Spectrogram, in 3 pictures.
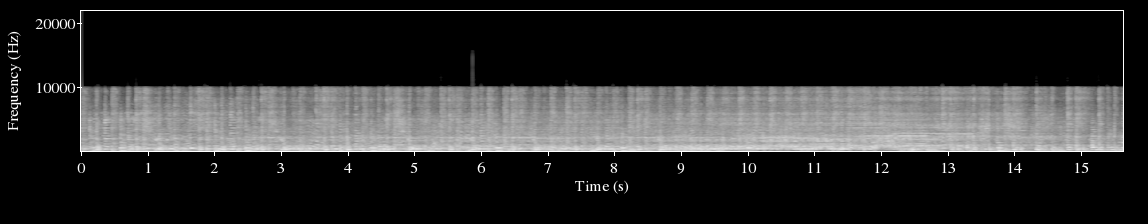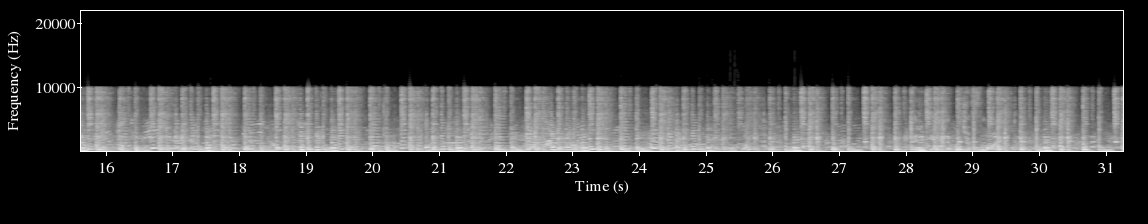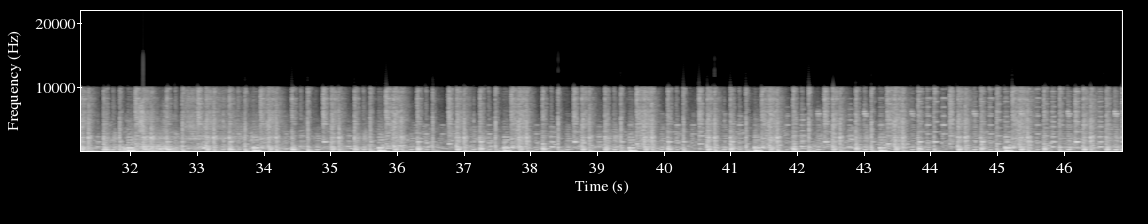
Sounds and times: Music: 0:00.0 - 0:46.8.

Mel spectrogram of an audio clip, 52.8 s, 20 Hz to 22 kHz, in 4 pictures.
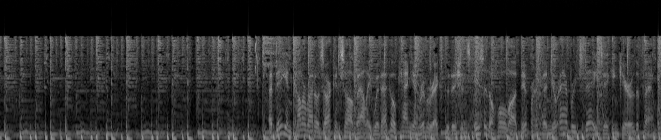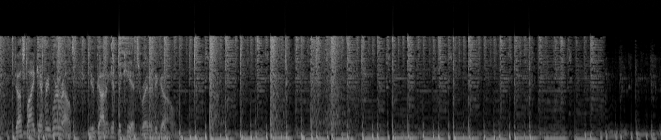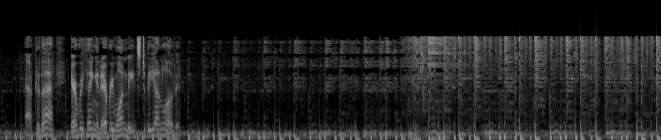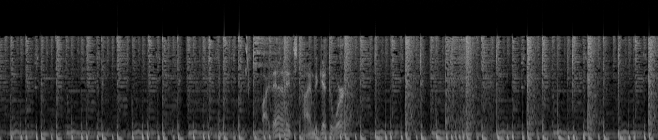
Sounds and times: Music: 0:00.0 - 0:52.8
Speech: 0:05.4 - 0:16.8, 0:27.0 - 0:30.1, 0:44.9 - 0:46.7.

